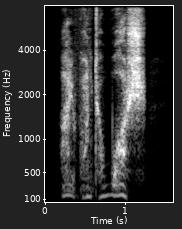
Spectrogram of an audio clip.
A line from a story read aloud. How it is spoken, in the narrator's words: Takvar said feebly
